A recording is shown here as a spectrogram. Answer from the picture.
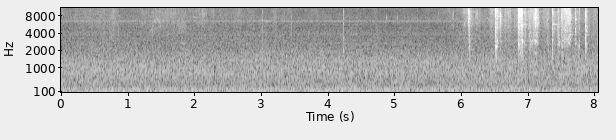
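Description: Steady outdoor background rumble of wind and distant traffic, then, about six seconds in, a quick flurry of light metallic clicks from smallsword blades striking and sliding against each other in a fencing exchange.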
